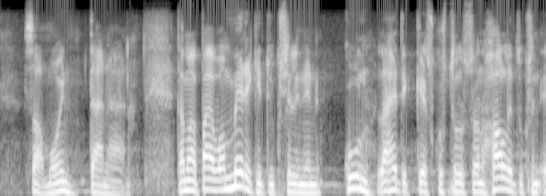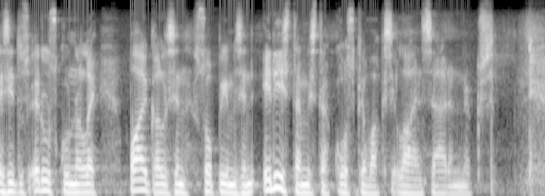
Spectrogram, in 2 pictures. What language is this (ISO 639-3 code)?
fin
